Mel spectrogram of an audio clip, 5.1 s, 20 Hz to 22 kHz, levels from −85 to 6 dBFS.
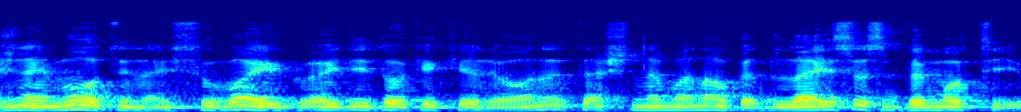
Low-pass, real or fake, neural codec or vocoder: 9.9 kHz; real; none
